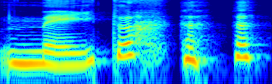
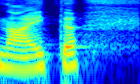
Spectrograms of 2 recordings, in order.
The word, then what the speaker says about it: Nayt: I'm talking about prima by night who I thought was pron pronounced Nate. No, it's night.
